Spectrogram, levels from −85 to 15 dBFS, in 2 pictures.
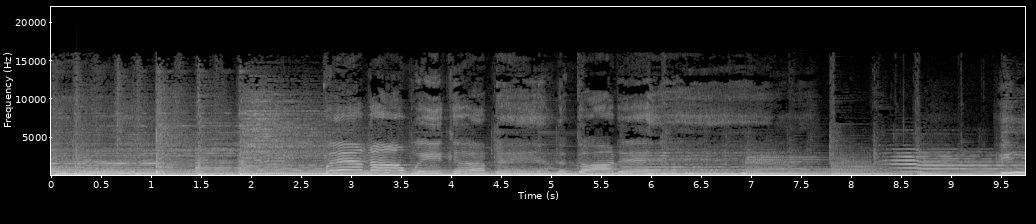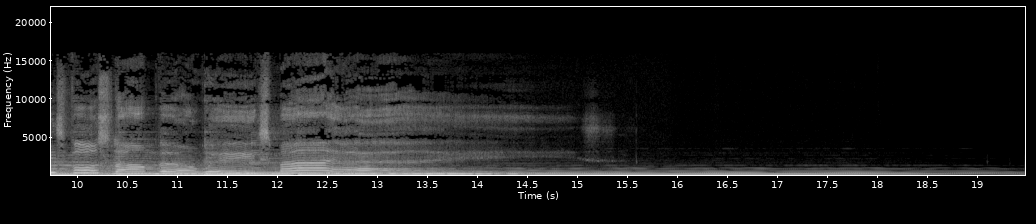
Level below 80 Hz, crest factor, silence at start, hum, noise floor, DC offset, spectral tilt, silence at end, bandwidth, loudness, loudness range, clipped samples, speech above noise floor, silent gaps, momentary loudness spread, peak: -32 dBFS; 16 dB; 0 s; none; -45 dBFS; under 0.1%; -6 dB/octave; 1.05 s; 16 kHz; -15 LUFS; 14 LU; under 0.1%; 31 dB; none; 14 LU; 0 dBFS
